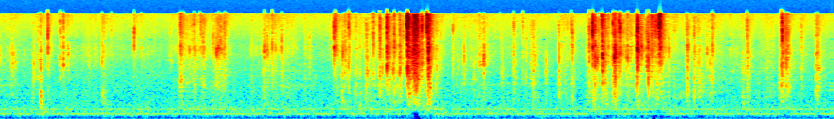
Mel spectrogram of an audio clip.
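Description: Force of Will trading cards being handled and laid down on a pile: soft clicks and crinkling rustles that come in two busier bursts, a little after three seconds in and around six seconds in.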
